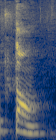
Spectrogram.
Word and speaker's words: temps: Donc le temps, on prononce pas P ni S.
